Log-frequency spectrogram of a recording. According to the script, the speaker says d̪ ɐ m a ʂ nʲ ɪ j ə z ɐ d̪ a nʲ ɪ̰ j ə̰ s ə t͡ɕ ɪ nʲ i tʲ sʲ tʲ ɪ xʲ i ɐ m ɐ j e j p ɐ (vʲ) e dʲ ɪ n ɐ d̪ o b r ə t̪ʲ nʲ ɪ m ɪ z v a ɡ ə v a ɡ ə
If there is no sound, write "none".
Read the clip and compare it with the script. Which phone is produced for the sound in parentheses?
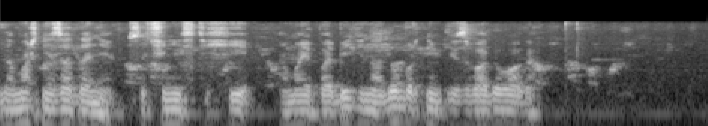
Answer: bʲ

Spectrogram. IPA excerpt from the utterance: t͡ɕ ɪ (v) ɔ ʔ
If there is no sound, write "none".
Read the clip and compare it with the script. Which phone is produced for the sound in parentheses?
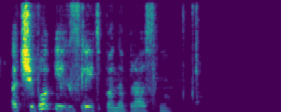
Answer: v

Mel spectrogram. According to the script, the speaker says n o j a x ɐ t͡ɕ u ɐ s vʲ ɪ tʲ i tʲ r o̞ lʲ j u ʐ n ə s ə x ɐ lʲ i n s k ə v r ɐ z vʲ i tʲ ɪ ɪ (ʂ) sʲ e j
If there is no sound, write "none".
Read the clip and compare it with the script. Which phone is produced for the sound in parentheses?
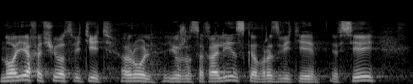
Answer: f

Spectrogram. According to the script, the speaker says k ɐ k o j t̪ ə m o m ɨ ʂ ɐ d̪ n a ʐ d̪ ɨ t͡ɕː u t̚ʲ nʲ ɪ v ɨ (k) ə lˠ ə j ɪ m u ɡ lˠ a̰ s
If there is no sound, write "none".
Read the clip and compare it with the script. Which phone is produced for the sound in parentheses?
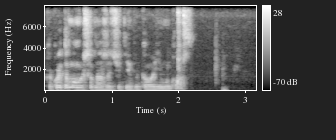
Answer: k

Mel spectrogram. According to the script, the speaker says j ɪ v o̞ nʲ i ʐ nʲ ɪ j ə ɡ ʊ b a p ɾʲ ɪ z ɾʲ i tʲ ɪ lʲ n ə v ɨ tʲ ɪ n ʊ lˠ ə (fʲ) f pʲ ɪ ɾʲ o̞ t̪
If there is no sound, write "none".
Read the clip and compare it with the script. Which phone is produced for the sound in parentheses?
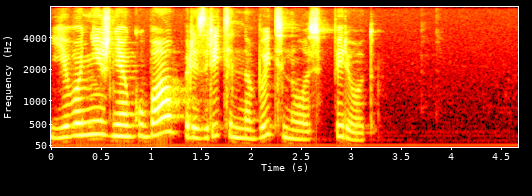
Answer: sʲ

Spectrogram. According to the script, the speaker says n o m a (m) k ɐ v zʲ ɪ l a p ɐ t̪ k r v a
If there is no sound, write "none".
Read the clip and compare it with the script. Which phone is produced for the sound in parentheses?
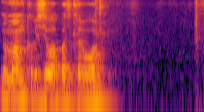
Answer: m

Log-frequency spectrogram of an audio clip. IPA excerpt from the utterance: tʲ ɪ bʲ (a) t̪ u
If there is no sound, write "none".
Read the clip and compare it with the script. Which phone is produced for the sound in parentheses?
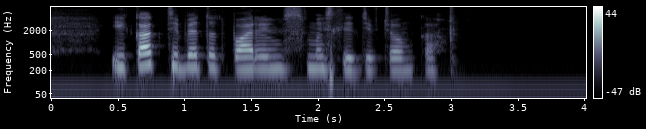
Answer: e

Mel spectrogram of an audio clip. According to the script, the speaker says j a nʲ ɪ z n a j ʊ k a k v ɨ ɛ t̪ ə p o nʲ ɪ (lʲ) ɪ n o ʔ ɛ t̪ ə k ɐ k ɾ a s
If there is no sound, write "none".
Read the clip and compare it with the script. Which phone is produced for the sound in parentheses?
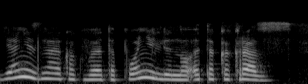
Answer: lʲ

